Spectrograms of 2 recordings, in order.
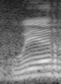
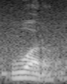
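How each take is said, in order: First: It has a long 'air' vowel, like 'where'. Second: It has a short 'ur' vowel, like 'wur'. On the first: The speaker calls it wrong. "बहुत सारे लोग इसको वेयर बोलते हैं, गलत बात है" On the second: The speaker calls it right. "इसको बोलते बेटा वर"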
